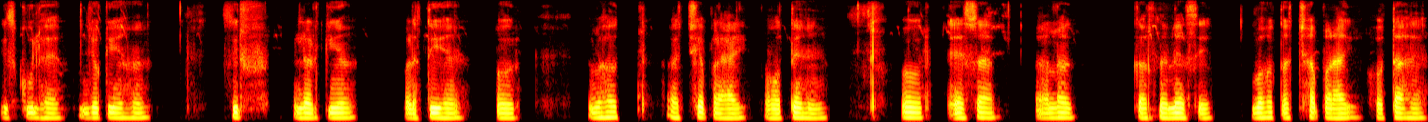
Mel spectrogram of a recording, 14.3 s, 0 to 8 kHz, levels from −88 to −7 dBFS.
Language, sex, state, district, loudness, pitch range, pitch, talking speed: Hindi, male, Bihar, Lakhisarai, -23 LUFS, 115-120 Hz, 120 Hz, 110 wpm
